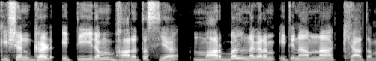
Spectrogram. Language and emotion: Sanskrit, neutral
